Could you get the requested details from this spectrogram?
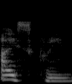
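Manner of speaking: ice cream with stress on ice. Comparing British and American stress in ice cream: stress on ice. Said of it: "Americans stress the first".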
